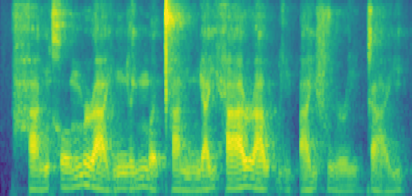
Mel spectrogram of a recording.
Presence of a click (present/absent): absent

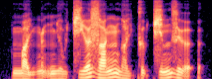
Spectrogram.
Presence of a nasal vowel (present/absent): absent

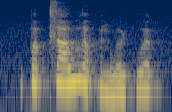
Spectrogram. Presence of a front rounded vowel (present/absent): present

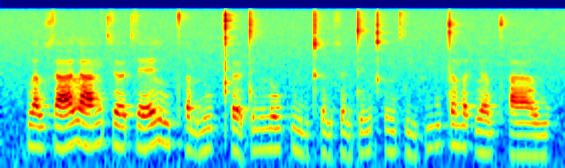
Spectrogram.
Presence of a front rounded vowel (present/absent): present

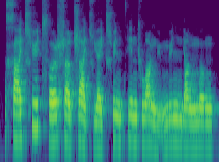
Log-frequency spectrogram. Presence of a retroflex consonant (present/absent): present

